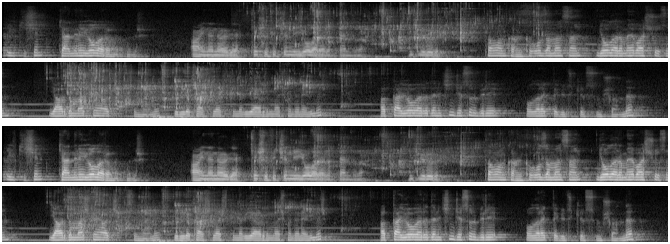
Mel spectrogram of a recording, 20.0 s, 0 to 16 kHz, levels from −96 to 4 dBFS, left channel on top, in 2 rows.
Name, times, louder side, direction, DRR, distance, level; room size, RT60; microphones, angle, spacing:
voice 1, 0.0-2.1 7.3-10.1 10.7-11.6 12.0-14.8 15.7-17.4 17.8-19.5, right 3 dB, 60° right, 7 dB, 0.7 m, -23 dB
voice 2, 2.8-5.5 6.1-6.6, right 3 dB, 80° right, 12 dB, 1.1 m, -27 dB
sound 1, 3.6-8.2 10.7-15.5 16.9-17.0, left 4 dB, 50° left, 3.1 m, -37 dB
sound 2, 7.3-16.5, right 3 dB, 85° left, 2.1 m, -46 dB
29.0 x 11.0 x 9.7 m, 0.87 s
head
